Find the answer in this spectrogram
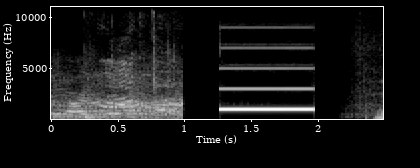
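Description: Street voices break off suddenly about a second in. After a moment of silence comes a loud, steady, high-pitched test-tone beep, the tone that accompanies TV colour bars.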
